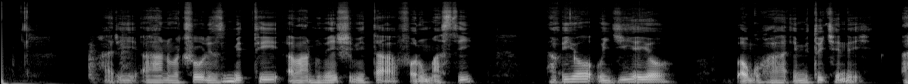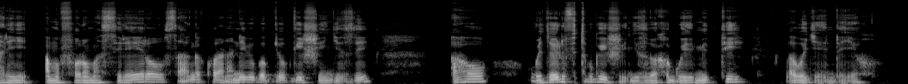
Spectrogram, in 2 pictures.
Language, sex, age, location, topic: Kinyarwanda, male, 18-24, Huye, health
